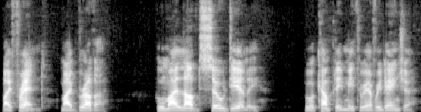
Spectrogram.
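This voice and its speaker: A man's voice: medium pitch, normal speed, dull audio, pitched below the performer's own voice, close to an everyday voice. A man voicing an anguished, proud wandering king in an impassioned lament, as part of a storytelling reading. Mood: mournful.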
